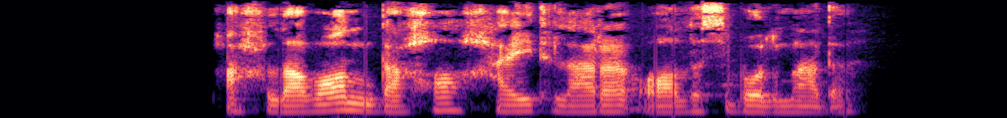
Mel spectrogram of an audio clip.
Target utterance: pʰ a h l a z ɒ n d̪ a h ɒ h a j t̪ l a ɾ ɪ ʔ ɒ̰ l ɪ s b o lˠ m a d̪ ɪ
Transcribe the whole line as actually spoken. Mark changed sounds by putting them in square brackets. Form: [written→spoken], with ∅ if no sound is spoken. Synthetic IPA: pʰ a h l a [z→v] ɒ n d̪ a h ɒ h a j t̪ l a ɾ ɪ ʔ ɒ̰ l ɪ s b o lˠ m a d̪ ɪ

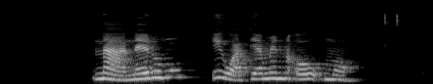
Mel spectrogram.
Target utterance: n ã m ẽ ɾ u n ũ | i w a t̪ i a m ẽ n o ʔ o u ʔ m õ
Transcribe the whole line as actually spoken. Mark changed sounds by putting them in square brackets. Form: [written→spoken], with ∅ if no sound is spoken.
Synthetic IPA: n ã [m→n] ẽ ɾ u [n→m] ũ | i w a t̪ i a m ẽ n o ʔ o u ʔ m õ

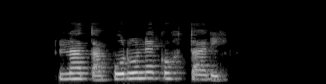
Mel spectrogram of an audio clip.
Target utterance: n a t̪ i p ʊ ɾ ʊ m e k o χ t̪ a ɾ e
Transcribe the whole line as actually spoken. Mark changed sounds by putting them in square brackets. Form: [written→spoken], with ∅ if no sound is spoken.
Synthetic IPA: n a t̪ [i→a] p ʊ ɾ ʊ [m→n] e k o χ t̪ a ɾ [e→i]

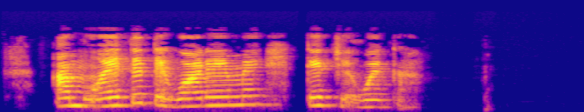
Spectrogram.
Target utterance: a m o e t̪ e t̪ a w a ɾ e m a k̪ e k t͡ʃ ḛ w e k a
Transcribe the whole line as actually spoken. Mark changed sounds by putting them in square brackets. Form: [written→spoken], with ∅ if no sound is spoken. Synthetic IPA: a m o e t̪ e t̪ [a→e] w a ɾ e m [a→e] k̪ e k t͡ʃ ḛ w e k a

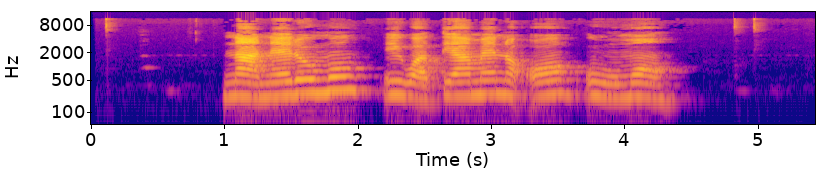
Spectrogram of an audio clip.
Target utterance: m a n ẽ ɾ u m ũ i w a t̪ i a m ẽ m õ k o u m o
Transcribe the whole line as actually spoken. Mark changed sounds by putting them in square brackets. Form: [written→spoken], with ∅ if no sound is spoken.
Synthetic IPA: [m→n] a n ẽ ɾ u m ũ i w a t̪ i a m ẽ [m→n] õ [k→ʔ] o u m o

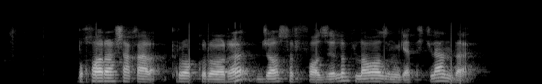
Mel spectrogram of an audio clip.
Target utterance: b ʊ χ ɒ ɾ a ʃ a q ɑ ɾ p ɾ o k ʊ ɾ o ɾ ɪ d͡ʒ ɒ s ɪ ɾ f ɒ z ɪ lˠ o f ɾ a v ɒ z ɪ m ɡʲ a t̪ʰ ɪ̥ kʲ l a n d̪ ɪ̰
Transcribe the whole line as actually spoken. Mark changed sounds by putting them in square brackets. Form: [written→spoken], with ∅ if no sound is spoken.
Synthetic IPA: b ʊ χ ɒ ɾ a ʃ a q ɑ ɾ p ɾ o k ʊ ɾ o ɾ ɪ d͡ʒ ɒ s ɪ ɾ f ɒ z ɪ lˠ o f [ɾ→l] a v ɒ z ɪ m ɡʲ a t̪ʰ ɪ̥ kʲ l a n d̪ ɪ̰

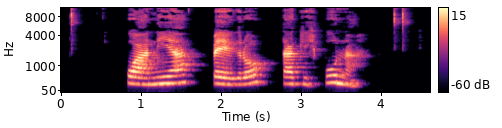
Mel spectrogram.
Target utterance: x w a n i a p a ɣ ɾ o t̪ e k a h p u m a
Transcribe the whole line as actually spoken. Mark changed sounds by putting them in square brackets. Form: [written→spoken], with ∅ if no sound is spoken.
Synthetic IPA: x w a n i a p [a→e] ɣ ɾ o t̪ [e→a] k [a→i] h p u [m→n] a

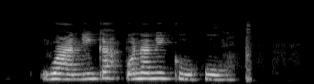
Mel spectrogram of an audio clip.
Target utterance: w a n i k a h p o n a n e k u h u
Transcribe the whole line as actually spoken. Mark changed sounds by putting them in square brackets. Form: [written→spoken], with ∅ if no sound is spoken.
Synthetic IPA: w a n i k a h p o n a n [e→i] k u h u

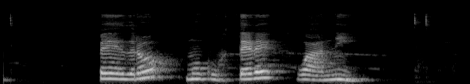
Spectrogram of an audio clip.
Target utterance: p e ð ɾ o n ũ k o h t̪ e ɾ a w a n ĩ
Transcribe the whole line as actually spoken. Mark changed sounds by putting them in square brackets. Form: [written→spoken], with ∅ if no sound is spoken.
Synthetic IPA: p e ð ɾ o [n→m] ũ k [o→u] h t̪ e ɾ [a→e] w a n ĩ

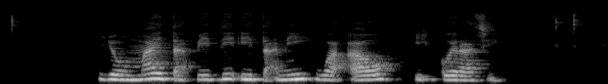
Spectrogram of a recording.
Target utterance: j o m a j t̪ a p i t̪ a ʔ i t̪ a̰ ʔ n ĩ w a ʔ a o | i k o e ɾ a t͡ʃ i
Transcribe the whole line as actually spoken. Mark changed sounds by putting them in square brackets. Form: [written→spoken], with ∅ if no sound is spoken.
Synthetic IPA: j o m a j t̪ a p i t̪ [a→i] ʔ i t̪ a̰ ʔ n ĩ w a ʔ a o | i k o e ɾ a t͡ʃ i

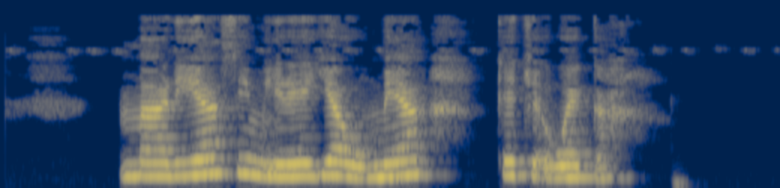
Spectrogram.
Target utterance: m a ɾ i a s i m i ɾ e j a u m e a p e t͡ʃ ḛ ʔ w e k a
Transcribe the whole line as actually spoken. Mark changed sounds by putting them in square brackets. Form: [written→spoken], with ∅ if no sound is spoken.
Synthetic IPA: m a ɾ i a s i m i ɾ e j a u m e a [p→k] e t͡ʃ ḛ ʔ w e k a

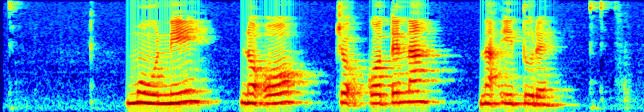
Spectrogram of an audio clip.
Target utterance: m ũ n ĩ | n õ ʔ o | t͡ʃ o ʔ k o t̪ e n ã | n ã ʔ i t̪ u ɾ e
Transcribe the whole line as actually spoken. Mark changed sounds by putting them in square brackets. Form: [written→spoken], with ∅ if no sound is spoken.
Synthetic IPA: m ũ n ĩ | n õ ʔ o | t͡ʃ o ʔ k o t̪ e n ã | n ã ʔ i t̪ u ɾ e

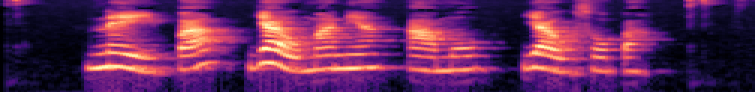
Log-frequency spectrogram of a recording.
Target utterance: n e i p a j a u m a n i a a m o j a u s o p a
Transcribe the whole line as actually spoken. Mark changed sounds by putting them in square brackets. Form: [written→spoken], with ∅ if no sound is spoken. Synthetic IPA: n e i p a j a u m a n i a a m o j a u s o p a

